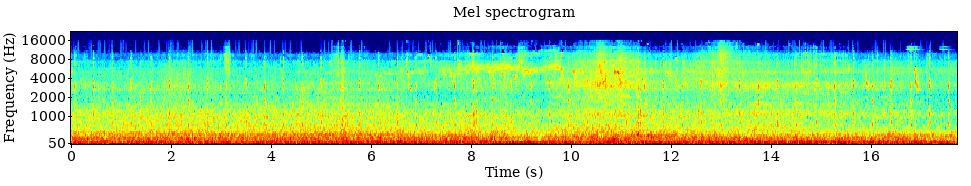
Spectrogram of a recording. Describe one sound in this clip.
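Tyres roll over the road surface with a low rumble.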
